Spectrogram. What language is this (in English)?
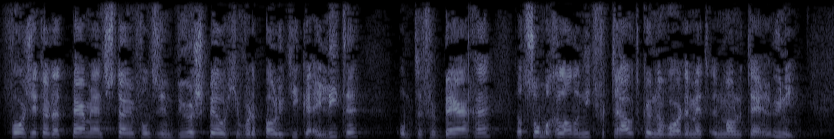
Dutch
